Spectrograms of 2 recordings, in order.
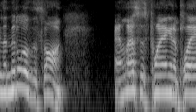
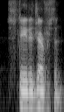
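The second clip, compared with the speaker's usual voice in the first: low announcer bit; 7 semitones lower than usual. Retold or imitated. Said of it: "and you went".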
